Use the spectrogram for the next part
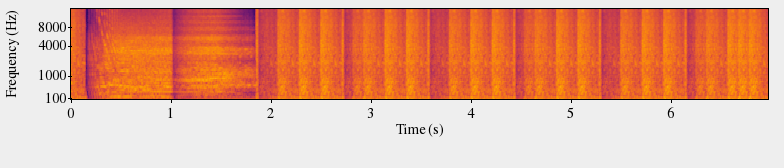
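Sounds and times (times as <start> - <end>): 
sidechained deathstep bass loop: 0.2 - 6.9.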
